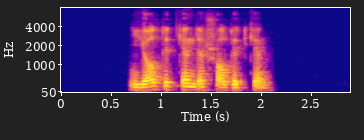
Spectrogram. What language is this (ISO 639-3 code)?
tat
